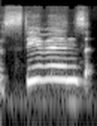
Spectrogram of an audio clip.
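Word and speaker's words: Stephens: My name is Mona Stevens, and I am the development director over at Yavapai Casa for Kids Foundation. – Stevens is spelled like that. Stevens. – With a PH.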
